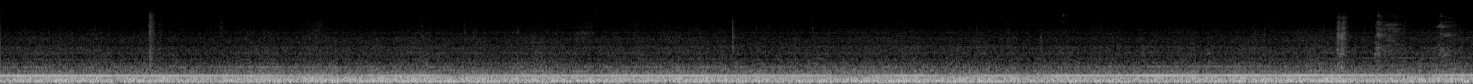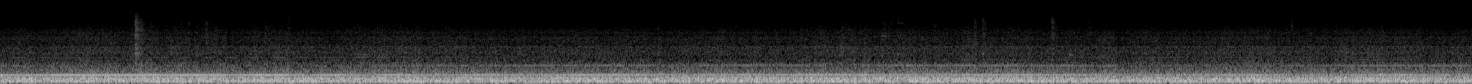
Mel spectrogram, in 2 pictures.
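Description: Cabin noise inside an Airbus A320-232 airliner on its approach: a steady rush of airflow with the hum of its IAE V2500 turbofan engines, whose tone rises slowly and slightly in pitch.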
